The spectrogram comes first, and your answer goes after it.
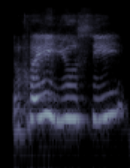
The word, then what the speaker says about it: réussi: Réussi, make sure that when you have E with an accent aigu, it gives you the A sound.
